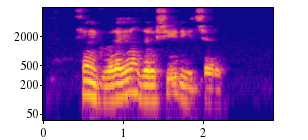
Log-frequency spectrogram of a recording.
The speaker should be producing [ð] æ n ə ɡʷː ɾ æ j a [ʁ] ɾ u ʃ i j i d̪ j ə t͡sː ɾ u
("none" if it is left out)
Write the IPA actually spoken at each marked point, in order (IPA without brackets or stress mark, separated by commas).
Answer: θ, ð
